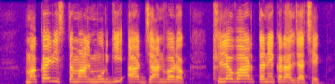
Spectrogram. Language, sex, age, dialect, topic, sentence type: Magahi, male, 41-45, Northeastern/Surjapuri, agriculture, statement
